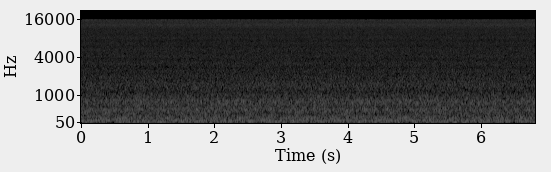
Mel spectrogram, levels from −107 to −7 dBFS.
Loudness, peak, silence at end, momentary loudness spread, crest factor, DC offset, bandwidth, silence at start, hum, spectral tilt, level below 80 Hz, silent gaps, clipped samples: -68 LUFS; -56 dBFS; 0 s; 0 LU; 14 dB; under 0.1%; 16 kHz; 0 s; none; -3 dB/octave; -82 dBFS; none; under 0.1%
